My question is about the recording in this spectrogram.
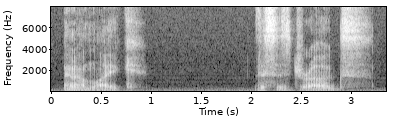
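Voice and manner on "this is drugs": low, slow, soft murmur; retold grim realisation. Son realising why police raided dad's house, grim murmur. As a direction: drop right down and say it slowly to yourself.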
